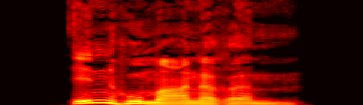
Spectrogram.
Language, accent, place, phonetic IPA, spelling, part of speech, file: German, Germany, Berlin, [ˈɪnhuˌmaːnəʁəm], inhumanerem, adjective, De-inhumanerem.ogg
- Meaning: strong dative masculine/neuter singular comparative degree of inhuman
